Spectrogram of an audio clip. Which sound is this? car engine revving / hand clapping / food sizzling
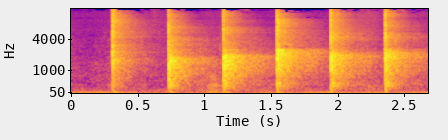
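hand clapping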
